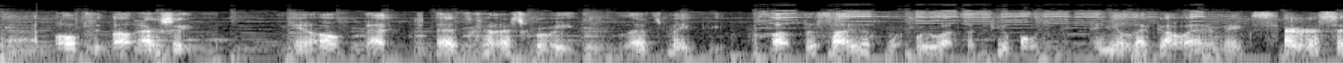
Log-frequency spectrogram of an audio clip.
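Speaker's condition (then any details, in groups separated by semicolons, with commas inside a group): Cerebellar ataxia from brain tumour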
